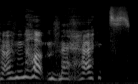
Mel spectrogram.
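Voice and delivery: laughing. Real, not acted. Reader laughing at their own misreading, words giggled out. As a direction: laugh through the correction.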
